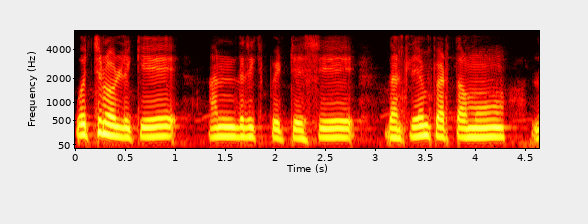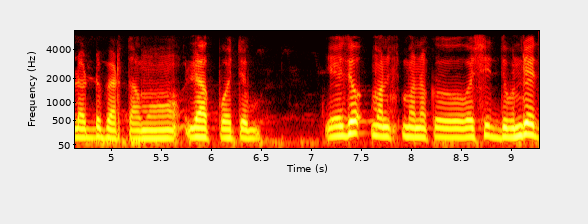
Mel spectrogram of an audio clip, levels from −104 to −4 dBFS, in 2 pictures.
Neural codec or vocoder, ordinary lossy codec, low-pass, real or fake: none; none; 5.4 kHz; real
